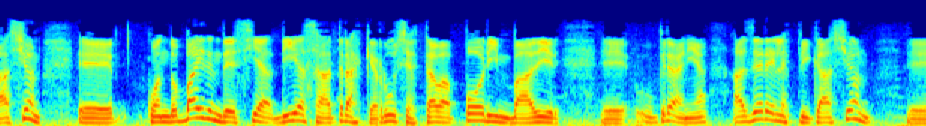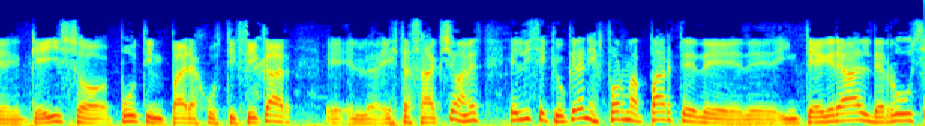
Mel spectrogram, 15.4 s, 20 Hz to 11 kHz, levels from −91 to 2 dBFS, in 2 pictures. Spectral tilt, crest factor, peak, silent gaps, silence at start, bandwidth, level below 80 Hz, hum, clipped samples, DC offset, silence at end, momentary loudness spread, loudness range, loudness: -8 dB/octave; 16 dB; -2 dBFS; none; 0 s; 6.6 kHz; -36 dBFS; none; under 0.1%; under 0.1%; 0 s; 6 LU; 3 LU; -18 LUFS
